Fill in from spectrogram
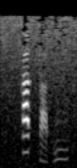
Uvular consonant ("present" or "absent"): absent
